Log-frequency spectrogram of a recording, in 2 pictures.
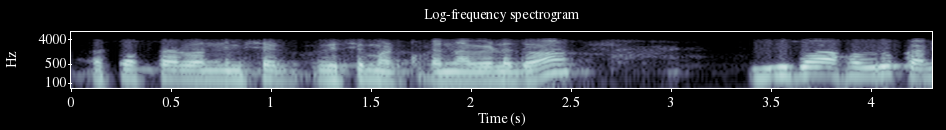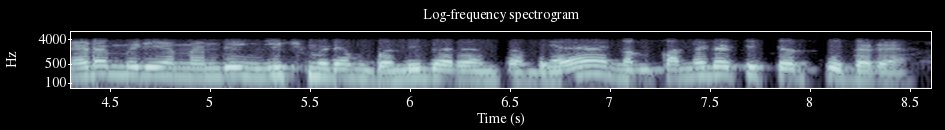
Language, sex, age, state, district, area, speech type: Kannada, male, 18-30, Karnataka, Kolar, rural, conversation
